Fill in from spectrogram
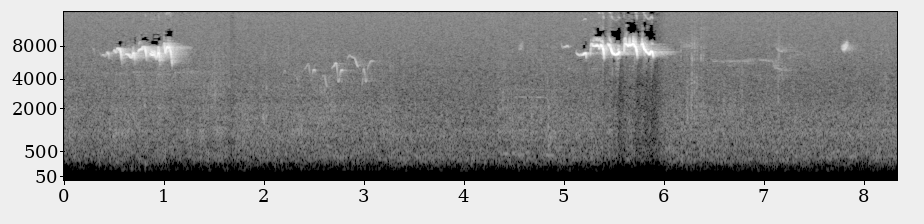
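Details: Two short, high, thin trills from a bay-breasted warbler, roughly four seconds apart, with faint scattered notes in between against a quiet background.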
